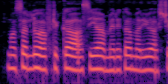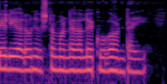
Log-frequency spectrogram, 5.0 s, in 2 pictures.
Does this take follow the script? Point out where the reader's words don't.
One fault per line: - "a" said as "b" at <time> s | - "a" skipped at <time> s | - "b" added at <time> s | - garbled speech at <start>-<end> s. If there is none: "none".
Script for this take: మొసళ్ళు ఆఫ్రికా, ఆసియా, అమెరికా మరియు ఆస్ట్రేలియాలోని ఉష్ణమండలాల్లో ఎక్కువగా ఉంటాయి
none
